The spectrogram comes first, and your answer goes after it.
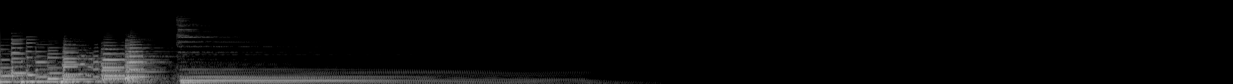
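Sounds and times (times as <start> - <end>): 
jazz ensemble playing: 0.0 - 5.3.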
